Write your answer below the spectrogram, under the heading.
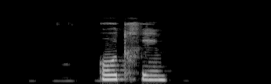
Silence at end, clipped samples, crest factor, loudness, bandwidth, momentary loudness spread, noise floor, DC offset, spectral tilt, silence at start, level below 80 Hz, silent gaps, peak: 1.05 s; under 0.1%; 20 dB; -22 LUFS; 9.4 kHz; 7 LU; under -90 dBFS; under 0.1%; -5 dB/octave; 1 s; -74 dBFS; none; -6 dBFS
